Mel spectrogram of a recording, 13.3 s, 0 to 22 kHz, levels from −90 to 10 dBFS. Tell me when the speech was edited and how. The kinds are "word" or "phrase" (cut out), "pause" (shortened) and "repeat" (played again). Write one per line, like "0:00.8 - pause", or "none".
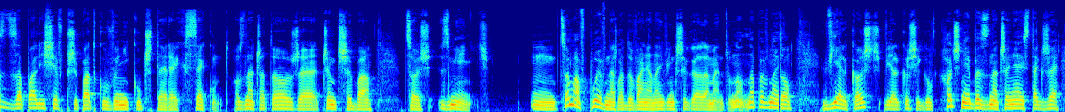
0:01.8 - word
0:04.2 - word
0:07.7 - word
0:09.7 - word
0:11.1 - word
0:11.7 - word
